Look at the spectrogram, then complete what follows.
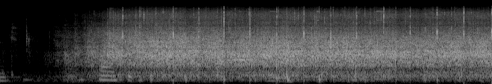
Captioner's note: audience applauding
